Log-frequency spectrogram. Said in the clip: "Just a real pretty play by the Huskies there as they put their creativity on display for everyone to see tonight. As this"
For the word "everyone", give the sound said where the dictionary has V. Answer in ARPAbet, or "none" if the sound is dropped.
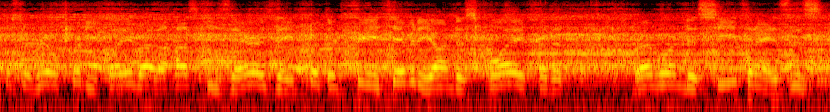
none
